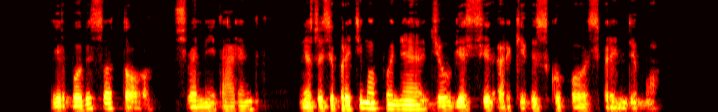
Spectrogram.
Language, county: Lithuanian, Kaunas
